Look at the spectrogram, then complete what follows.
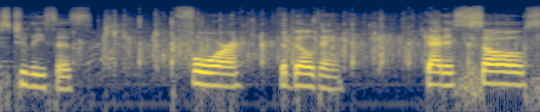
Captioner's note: applause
